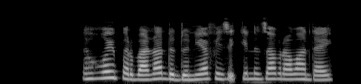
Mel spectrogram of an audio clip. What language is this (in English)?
Pashto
